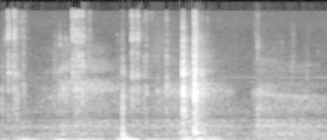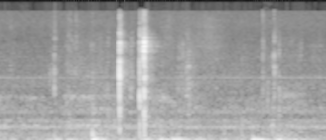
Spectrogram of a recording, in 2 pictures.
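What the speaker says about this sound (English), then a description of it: "This little circle is a little bit big. So I'll just cut it down a little bit more." Paper being trimmed with scissors, a few sharp snips spaced out over several seconds against quiet room background, with light tapping and handling noises between cuts.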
